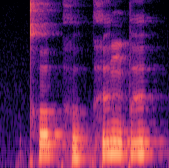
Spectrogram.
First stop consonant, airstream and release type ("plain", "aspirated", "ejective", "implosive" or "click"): aspirated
